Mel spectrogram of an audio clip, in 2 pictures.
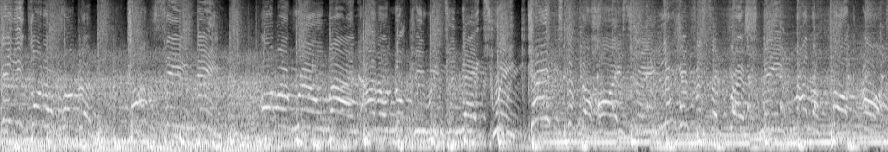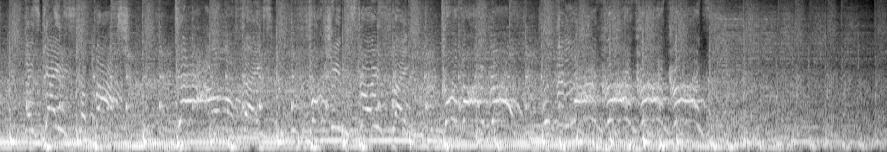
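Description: Loud, dense punk rock with distorted guitars, pounding drums and shouted vocals, playing continuously at full intensity before easing slightly at the very end.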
